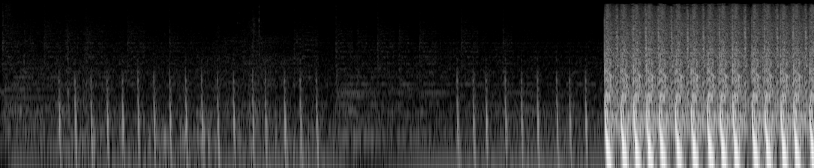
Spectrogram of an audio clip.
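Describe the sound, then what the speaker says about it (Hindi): Rapid bursts of gunfire in PUBG Mobile ring out from a sniper tower, with steady rhythmic shots, a brief pause, then a much louder, closer and denser burst at the end. "राइट साइड से भी फायर हो रही है स्नाइपर टावर से"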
